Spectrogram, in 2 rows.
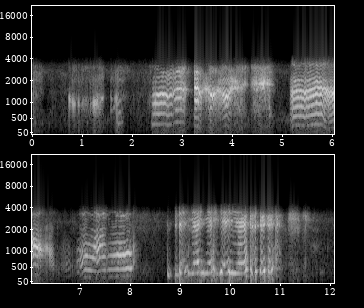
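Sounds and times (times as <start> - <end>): baby fussing: 0.7 - 8.2.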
